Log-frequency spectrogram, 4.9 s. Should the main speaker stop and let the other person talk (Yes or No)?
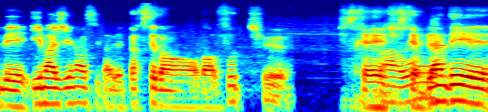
No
